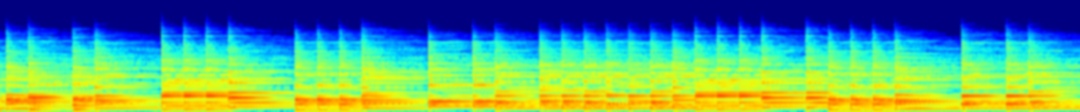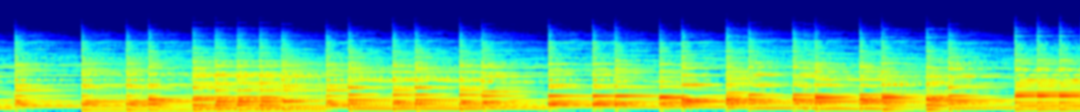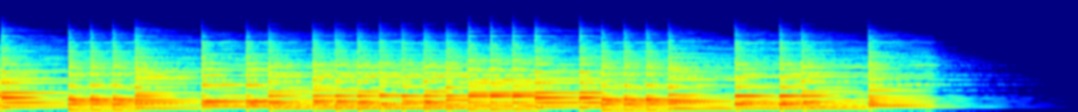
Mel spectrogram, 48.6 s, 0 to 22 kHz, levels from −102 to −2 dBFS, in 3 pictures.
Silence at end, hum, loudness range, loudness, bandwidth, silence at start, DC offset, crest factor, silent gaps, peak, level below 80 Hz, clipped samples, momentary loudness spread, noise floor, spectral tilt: 2.1 s; none; 3 LU; -23 LUFS; 7.4 kHz; 0 s; under 0.1%; 14 dB; none; -8 dBFS; -56 dBFS; under 0.1%; 7 LU; under -90 dBFS; -8 dB/octave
